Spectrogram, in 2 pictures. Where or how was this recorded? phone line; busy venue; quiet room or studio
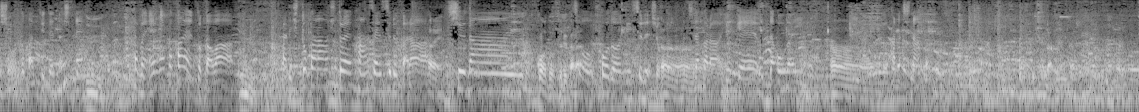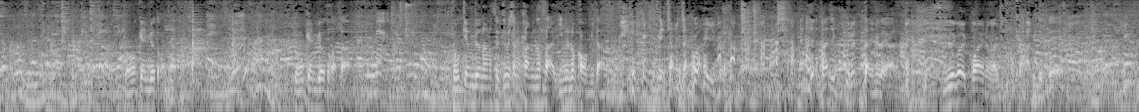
busy venue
